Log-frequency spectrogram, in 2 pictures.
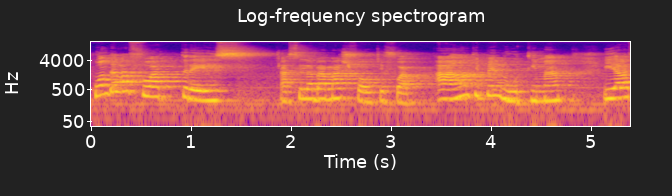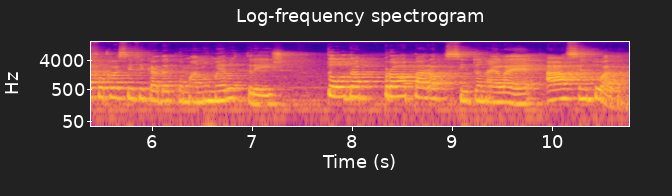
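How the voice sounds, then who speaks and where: Woman, teacher, slow and clear, slightly high voice, echoey room. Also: animated, a bit bright. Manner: slow, drawn-out syllable counting. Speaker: primary school teacher. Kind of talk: recorded remote lesson for children. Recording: echoey room with faint hiss.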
